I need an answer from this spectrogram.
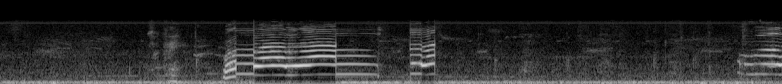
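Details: Male domestic cat telling off another male cat, two males together: a few short calls, then a loud drawn-out harmonic yowl lasting about a second, followed by brief clipped calls against a low indoor hum.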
